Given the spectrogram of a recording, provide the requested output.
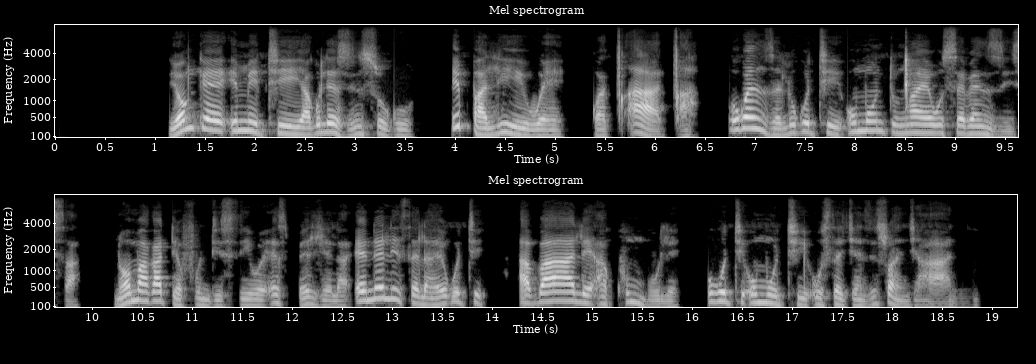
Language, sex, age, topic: North Ndebele, male, 50+, health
